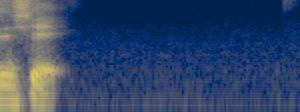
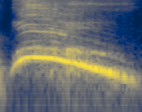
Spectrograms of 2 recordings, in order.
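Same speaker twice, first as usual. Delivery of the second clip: much higher, louder laughing shout; mock celebratory yell; joyful whoop; 8 dB louder than usual. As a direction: whoop with relief. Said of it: "kick my feet up like".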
